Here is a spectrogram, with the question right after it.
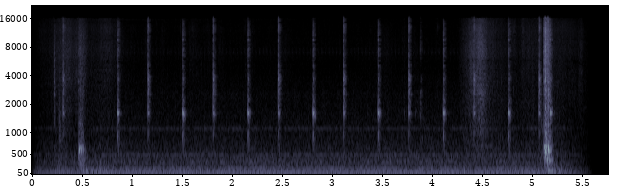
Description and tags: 12 Warning lights
car, CZ, Czech, lights, Panska, warning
